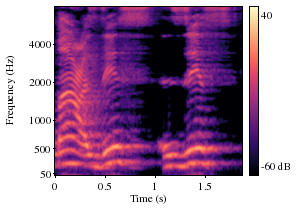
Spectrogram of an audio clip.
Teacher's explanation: یہاں زا میں سیٹی آئے گی اور سا میں نہیں ہے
